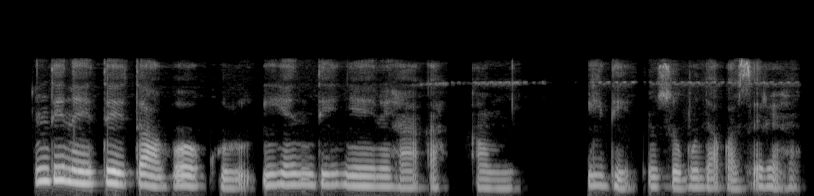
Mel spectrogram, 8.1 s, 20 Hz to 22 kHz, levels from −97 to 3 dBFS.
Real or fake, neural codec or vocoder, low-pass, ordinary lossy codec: real; none; 7.2 kHz; AAC, 48 kbps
